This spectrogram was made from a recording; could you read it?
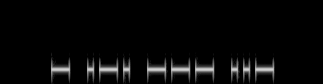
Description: Morse code, heard as a keyed tone, about 20 wpm, 700 Hz. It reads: TROU
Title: Build A Word - 4 Letters At A Time - 8-Letter Words - 20wpm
